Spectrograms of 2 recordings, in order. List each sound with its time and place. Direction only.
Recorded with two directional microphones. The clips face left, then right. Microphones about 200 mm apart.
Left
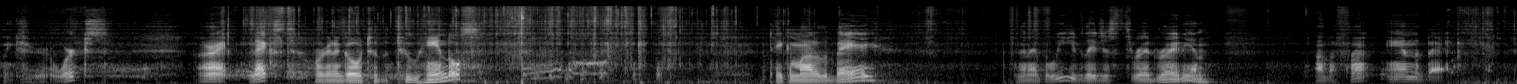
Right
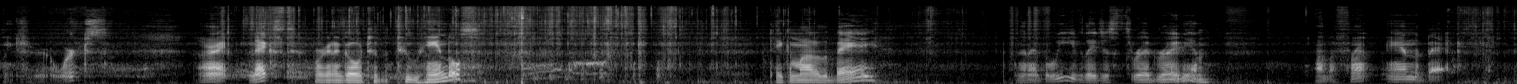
0.0 s a sound: 10° left (ahead or behind)
2.0 s speech: centre (ahead or behind)
4.9 s a sound: centre (ahead or behind)
5.7 s bird: centre (ahead or behind)
7.6 s speech: 5° left (ahead or behind)
10.1 s speech: 10° left (ahead or behind)
13.1 s speech: 5° right (ahead or behind)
